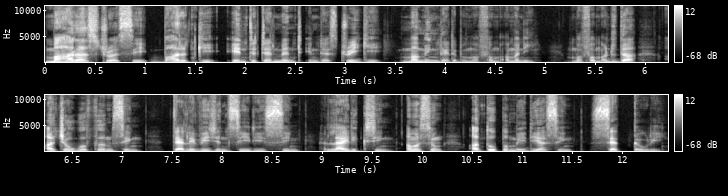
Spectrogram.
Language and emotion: Manipuri, neutral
